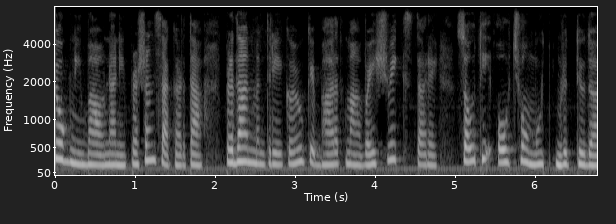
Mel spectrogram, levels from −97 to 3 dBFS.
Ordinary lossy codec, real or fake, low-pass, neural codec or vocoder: Opus, 24 kbps; real; 7.2 kHz; none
